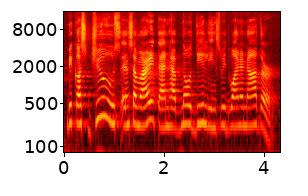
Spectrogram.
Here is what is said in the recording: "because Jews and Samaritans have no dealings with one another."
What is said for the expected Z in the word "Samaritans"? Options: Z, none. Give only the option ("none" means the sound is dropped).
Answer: none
